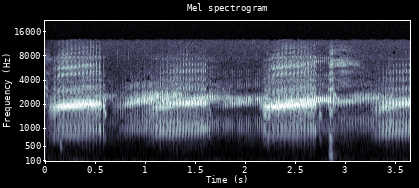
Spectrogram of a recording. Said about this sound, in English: Right, here's frogs having sex. Hold on.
